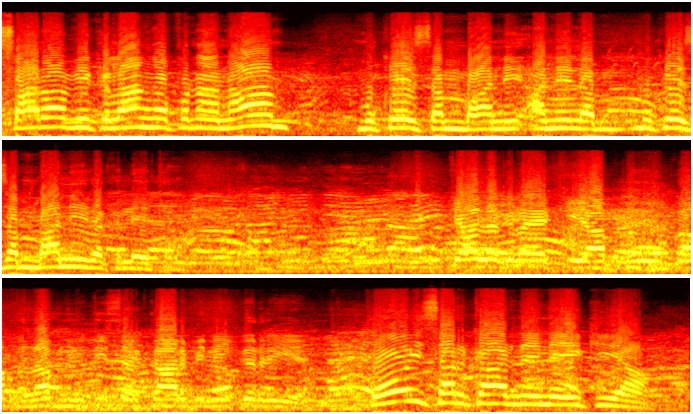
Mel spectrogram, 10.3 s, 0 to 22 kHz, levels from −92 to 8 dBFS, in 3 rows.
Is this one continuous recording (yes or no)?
yes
